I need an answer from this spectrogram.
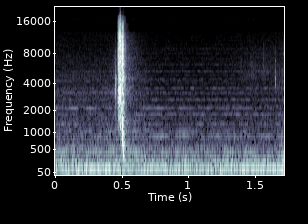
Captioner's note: Nandita clicks tongue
